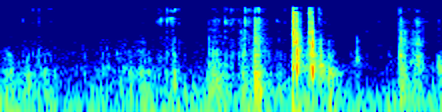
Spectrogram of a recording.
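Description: Metal chain strap of a handbag jingling briefly as the bag is lifted, about a second and a half in, after some faint handling noise.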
